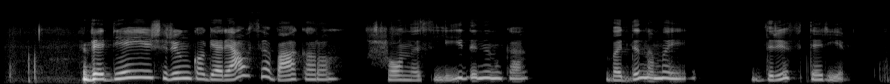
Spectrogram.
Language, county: Lithuanian, Alytus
